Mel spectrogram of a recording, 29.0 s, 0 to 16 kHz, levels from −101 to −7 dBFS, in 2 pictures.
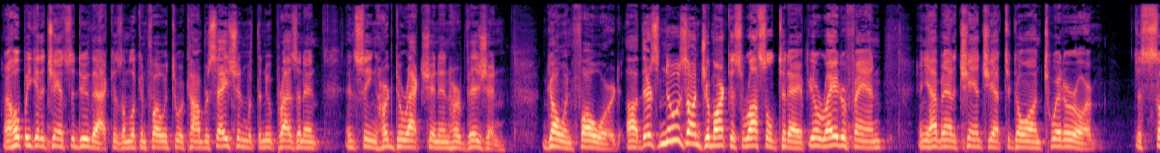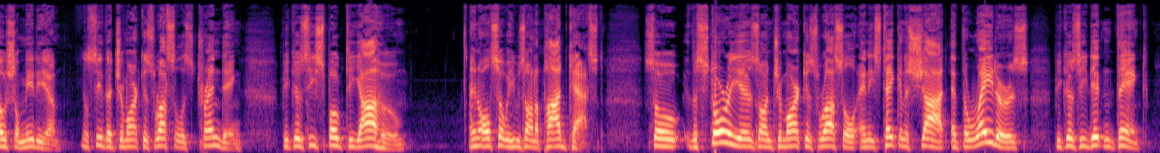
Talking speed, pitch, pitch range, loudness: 195 wpm, 165 Hz, 150-180 Hz, -17 LUFS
